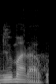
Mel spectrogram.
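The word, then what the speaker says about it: πνεῦμα: 소위 말해서 물론 앞에 그 패가 묵음이라서 뉴마라고 이렇게 하는데 그런데 그 단어 자체는 중성입니다.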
